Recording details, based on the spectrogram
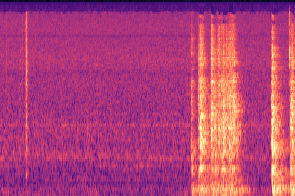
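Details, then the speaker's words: Headset or over-ear microphone connected to a wireless pack: quiet at first, then harsh crackling bursts each time the boom is tapped; a faulty end cap on the microphone, so the microphone needs replacing. "we can tap along the microphone itself and see if we hear any noise or crackling this particular microphone has a problem at the end cap"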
